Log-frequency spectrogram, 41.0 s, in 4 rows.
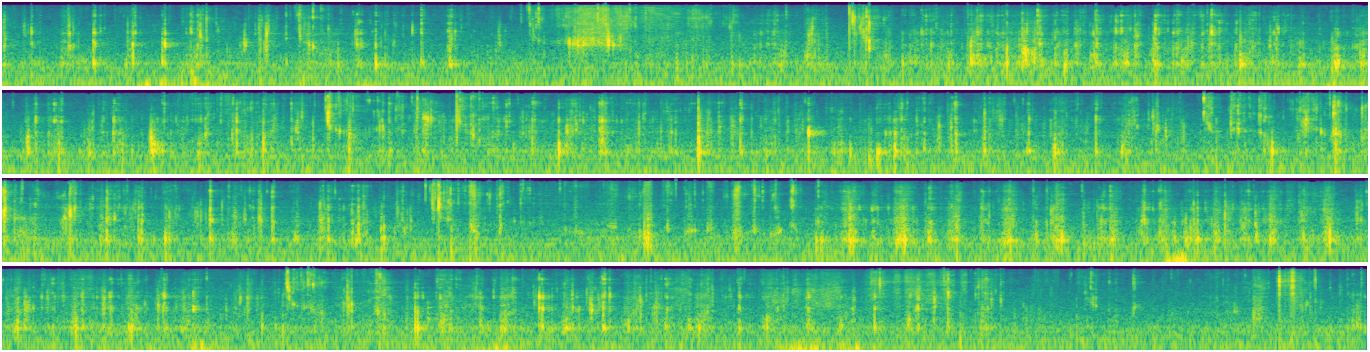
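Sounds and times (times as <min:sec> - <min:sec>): person chewing food: 0:00.0 - 0:40.9
crisp crunches: 0:04.0 - 0:05.9.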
